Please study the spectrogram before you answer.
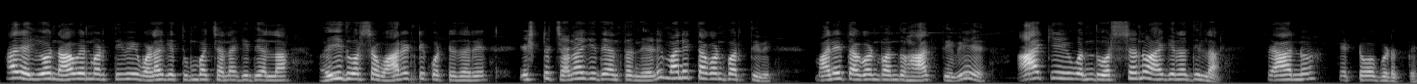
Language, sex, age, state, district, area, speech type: Kannada, female, 60+, Karnataka, Chitradurga, rural, spontaneous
